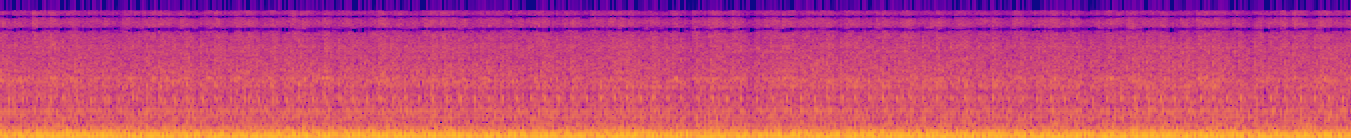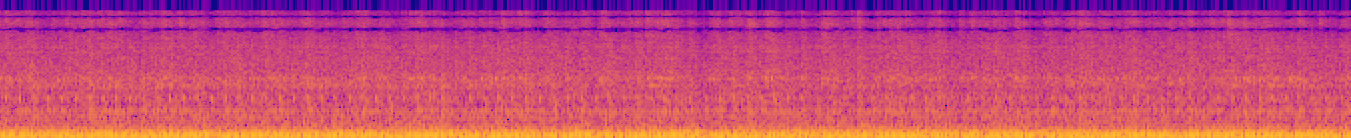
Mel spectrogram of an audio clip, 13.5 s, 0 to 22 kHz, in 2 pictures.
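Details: Junkyard LM4 aluminum 5.3 LS V8 on a stand with a Tick Performance Street Heat Stage 2 cam (229/235, 111+2, +10° overlap vs stock -37°). Loud, deep idle with a fast, even beat and almost no lope; the owner thinks the idle sits high.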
